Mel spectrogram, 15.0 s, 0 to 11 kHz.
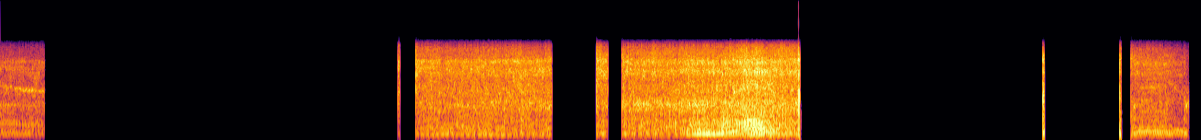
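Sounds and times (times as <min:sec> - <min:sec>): water splashing around wheels: 0:05.2 - 0:10.0.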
